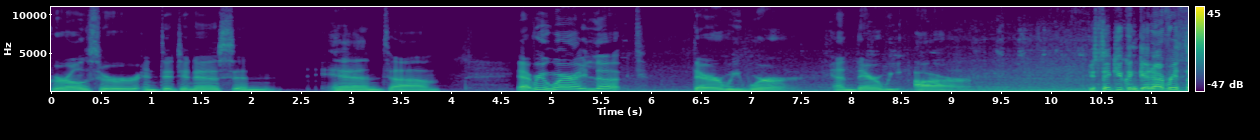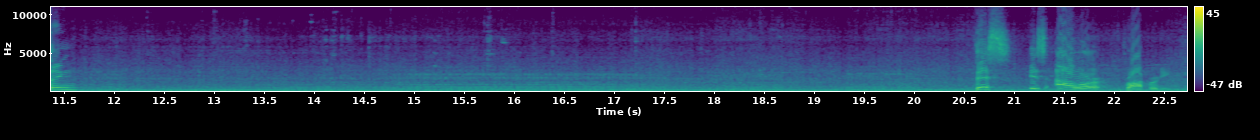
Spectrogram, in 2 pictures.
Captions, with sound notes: who are indigenous and everywhere I looked, there we were, and there we are. - You think you can get everything? (engine humming) (chains creaking) This is our property.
